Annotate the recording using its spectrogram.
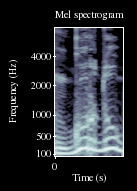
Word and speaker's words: Gordon: Eh oui, Gourdon, qui vient de l'occitan Gourdou, Gourdou, que vous écrivez, et lingo nostro, G-O-R-D-O-N. En occitan, la lettre O se prononce OU, d'où la prononciation Gourdou.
